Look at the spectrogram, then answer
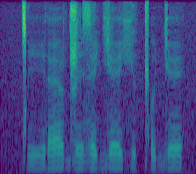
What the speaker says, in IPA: ǀ iː˩ ɾ ɛː˦ ɖ͡ʐ i˨ z e˦ ɟ eː˦ ç ɯ˨ ǁ o˩ ɟ e˥

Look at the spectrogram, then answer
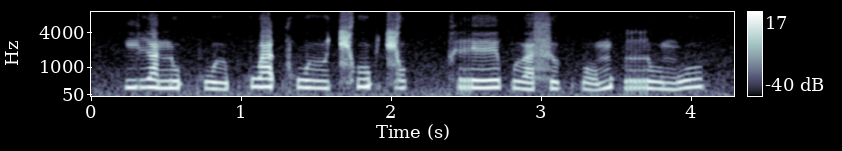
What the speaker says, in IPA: j i˥˩ a̯ n u˦˥ ʔ kʰ w ɯː˨˩ p̚ k w a˥˩ t̚ kʰ w ɯː˧ t͡ɕʰ u˥˩ ʔ t͡ɕ o˦˥ k̚ | kʰ r eː˦˥ p ɯ˨˩ a̯ s ɯ˨˩ k̚ p o˩˦ m | r uː˨˩ m w uː˦˥ k̚

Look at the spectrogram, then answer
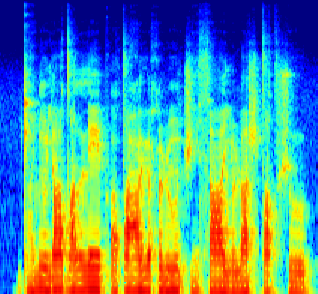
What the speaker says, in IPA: ʈ ɑ̤ ʎ ũ j ʉ dˤ y lː e pʼ ũ tˤ y ʕ ʉ ħ ũ ɳ ũ t͡ʃ e̤ s ɑ j ũ ɳ ɑ ʃ tˤ ø t͡s ʃ u

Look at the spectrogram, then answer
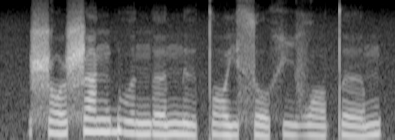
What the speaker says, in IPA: ʂ ɔ˨˩˦ ʂ a˧ ŋ ɓ u˨˩ ə̯ ŋ əː˨˩˨ n ɨ˨˩˨ t̪ ɔ˨˩ j s o˨˩˨ x i˨˩ v ɔ˨˩˦ t̪ əː˨˩˦ m

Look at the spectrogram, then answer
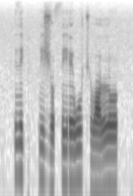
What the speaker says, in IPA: ð i˥ k pː i˦ ʒ ʊ˨ θ i˦ ɾ ɪ˦ w u˥ t͡ʃ β ɒ˨ lː ʊ˥

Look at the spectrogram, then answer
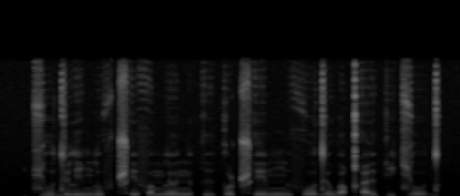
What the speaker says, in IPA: t͡ɕ u d ʉ l i m l u f ʈ͡ʂʰ e f ɐ m l ɵ n ɵ k ɨ k o ʈ͡ʂʰ e m ŋ͡m ɨ f o d ɵ w o qʰ ɨ ɾ ɨ k i t͡ɕ o d

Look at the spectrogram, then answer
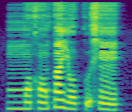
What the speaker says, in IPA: mː ɔ̃ x ɔ̃ p ã j o kʷ ɛ̰ x ẽ

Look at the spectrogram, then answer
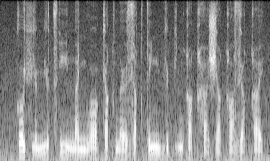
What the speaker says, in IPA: k o˦ fʲ ɔ˨ mʲ o˦ t͡sʼ i˦˨ n a˨ ɲ w ɔ˦˨ k ɛ˦ q n œ˨ z i˦ q t i˦ ɲ bʲ ɔ˦ pʲ ɨ˦ ɲ q i˦ qʰ e˨ ʃ e˨ q a˨ z ɨ˨ q e˦

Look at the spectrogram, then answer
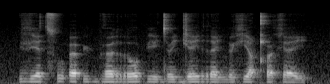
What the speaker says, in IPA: vʲ ɛ t͡sʰ u ʔ œ ʔ y bʱ œ r o pʲ ø i̯ d̪ ø i̯ ɡʲ ɛ i̯ r ɛ i̯ n̪ ø xʲ e qʰ y x ɛ i̯

